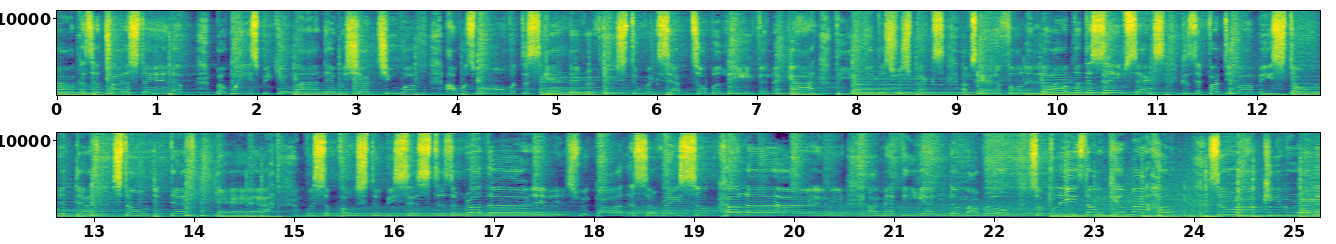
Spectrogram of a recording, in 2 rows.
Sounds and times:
Music: 0.0s - 25.2s.

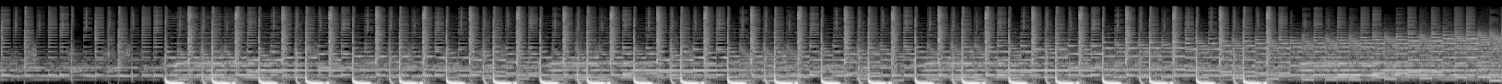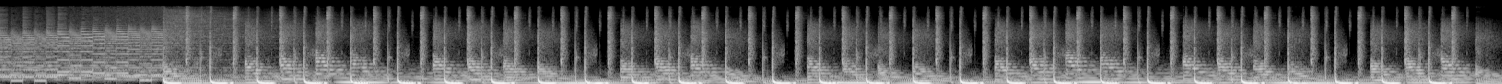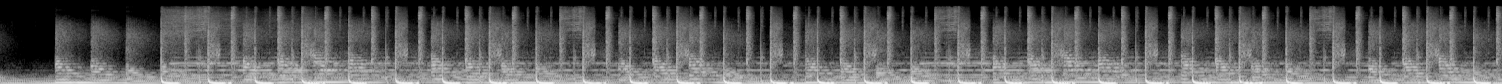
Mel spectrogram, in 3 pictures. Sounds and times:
Music: 0.0s - 45.0s.

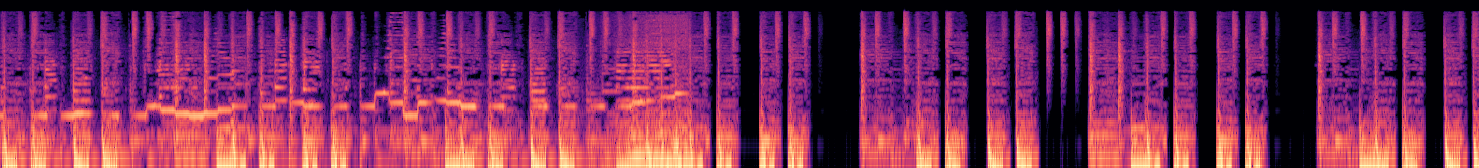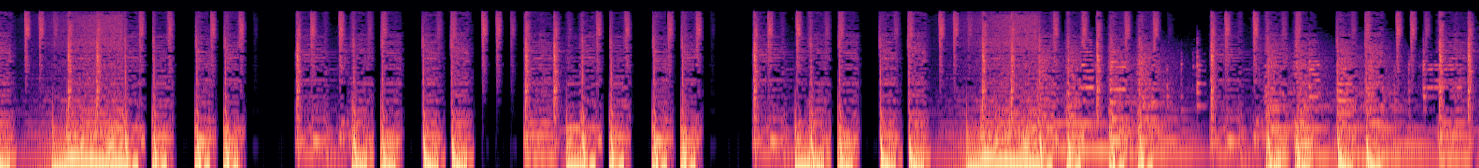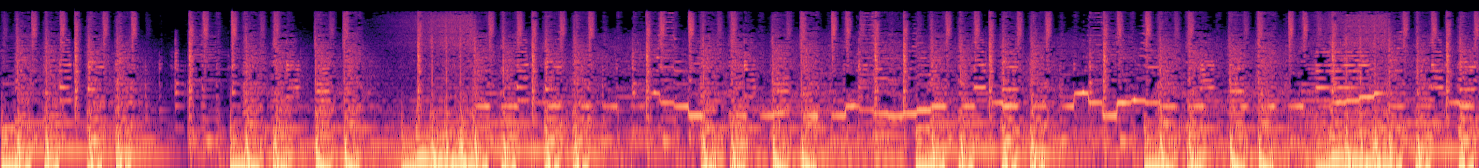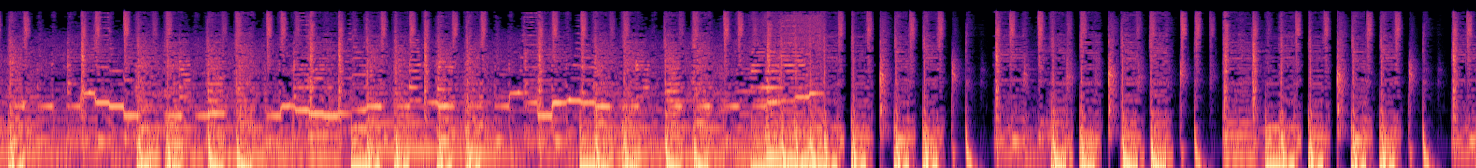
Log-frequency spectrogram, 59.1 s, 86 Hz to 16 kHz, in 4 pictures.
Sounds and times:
Music: 0.0s - 17.2s, 17.8s - 59.1s.

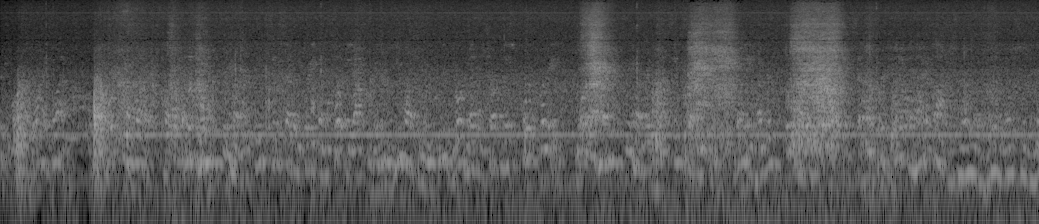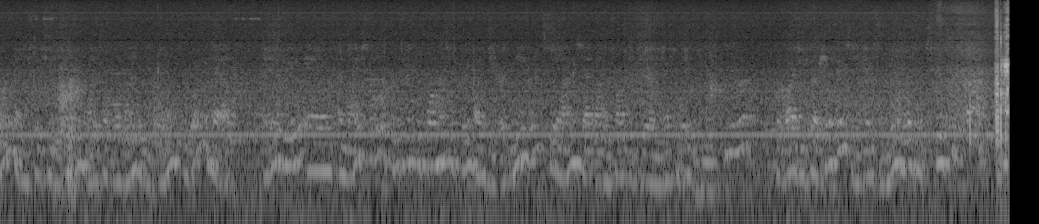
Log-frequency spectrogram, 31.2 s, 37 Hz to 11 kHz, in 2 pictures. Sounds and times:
Speech: 0.0s - 30.4s.

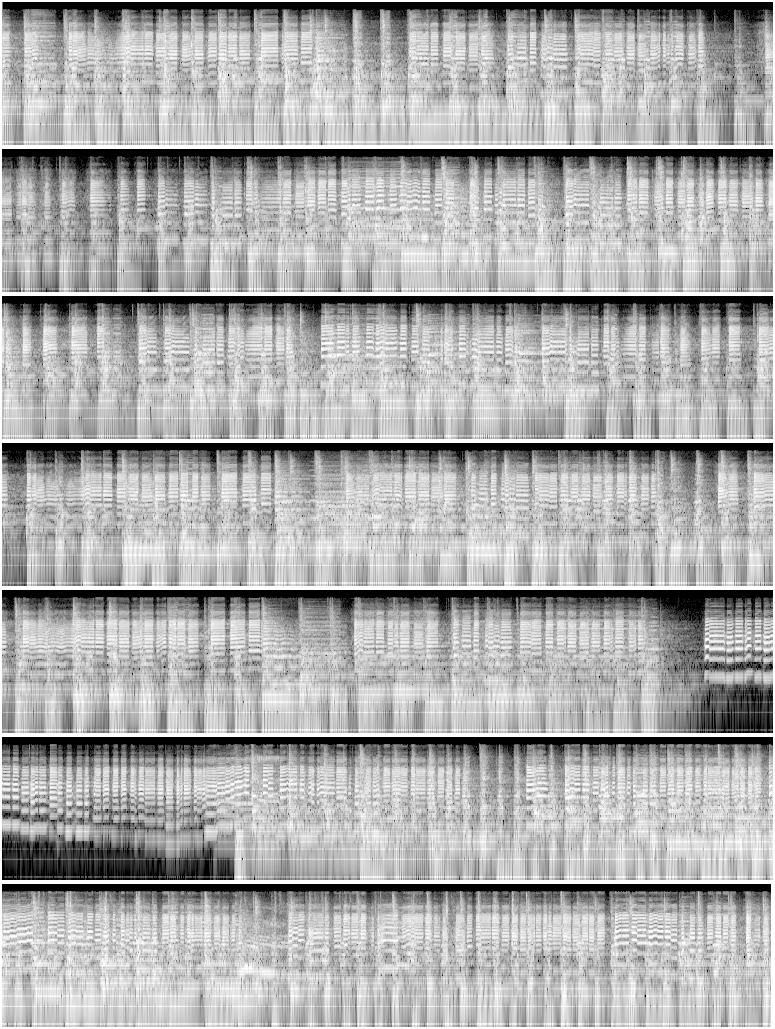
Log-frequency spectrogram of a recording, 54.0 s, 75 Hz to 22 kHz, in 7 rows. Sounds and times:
Orchestra: 0.0s - 38.0s, 40.6s - 53.9s
Classical music: 0.0s - 38.2s, 39.3s - 53.9s
Jazz: 0.0s - 53.9s.

